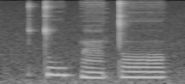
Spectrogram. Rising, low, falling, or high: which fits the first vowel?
high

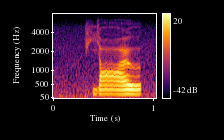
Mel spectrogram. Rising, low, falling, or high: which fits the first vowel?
high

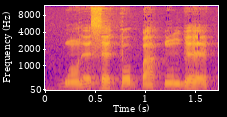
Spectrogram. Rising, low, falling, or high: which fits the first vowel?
low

